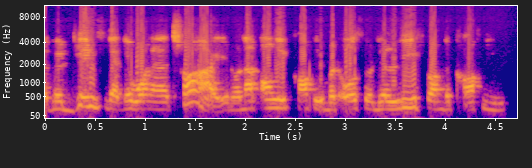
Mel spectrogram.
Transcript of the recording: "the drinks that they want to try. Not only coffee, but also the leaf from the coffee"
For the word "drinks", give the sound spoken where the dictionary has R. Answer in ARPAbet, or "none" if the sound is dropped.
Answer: none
